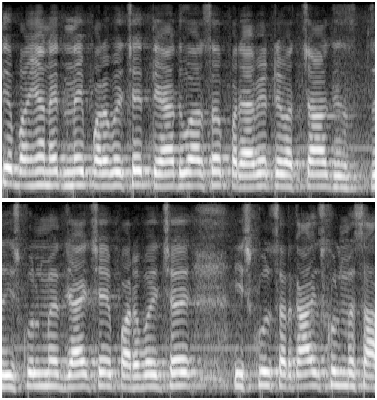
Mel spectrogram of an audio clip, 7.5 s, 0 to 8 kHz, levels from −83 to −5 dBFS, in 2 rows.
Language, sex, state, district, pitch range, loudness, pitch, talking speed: Maithili, male, Bihar, Samastipur, 185-200 Hz, -13 LUFS, 195 Hz, 175 wpm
